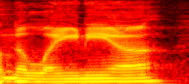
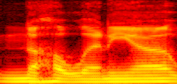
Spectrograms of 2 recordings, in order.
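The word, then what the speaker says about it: Nehellenia: I think it's Nelania. Okay. And I kept saying Nahalenia, which I mean, I was just giving the pronunciation of what I was Okay, reading, yeah.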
